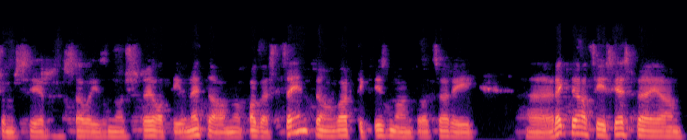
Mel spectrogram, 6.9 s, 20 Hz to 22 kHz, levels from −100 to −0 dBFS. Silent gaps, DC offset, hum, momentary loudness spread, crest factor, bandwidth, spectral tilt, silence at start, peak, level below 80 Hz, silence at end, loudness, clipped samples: none; under 0.1%; none; 8 LU; 18 dB; 7.2 kHz; -7 dB/octave; 0 s; -10 dBFS; -64 dBFS; 0.05 s; -30 LUFS; under 0.1%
